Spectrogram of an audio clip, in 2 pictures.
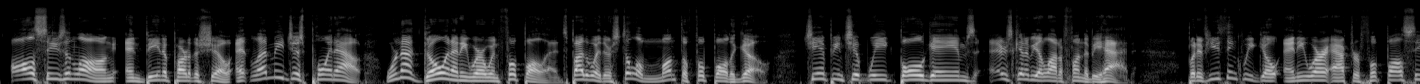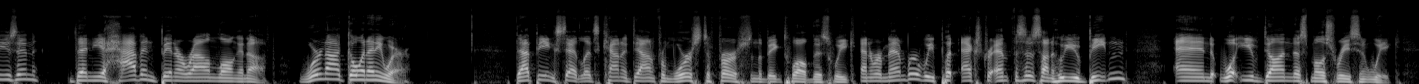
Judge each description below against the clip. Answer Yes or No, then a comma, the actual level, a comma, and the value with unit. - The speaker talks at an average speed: No, fast, 220 wpm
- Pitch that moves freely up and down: Yes, wide, 5.8 semitones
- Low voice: No, medium, 175 Hz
